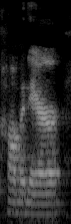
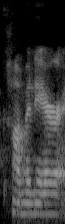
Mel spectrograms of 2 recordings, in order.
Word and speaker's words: Common Heir: meantime you can follow common air um and get a better sense of all the amazing things that they're doing and it's at common air and like kerry said air is spelled h-e-i-r um which as at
